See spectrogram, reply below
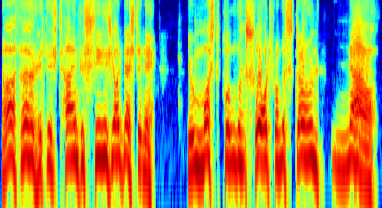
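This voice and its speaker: A man's voice: sits high, takes it slowly, a little mellow, no echo. A grand old wizard from a comic radio advert. He is pompous and theatrical in a raised, exasperated voice, recorded dry. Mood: grandly solemn. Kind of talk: comic old-time radio commercial acting.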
